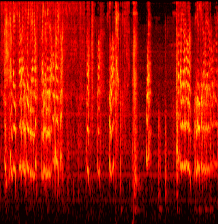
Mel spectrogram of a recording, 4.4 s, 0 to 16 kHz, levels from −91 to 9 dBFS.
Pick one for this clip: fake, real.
fake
